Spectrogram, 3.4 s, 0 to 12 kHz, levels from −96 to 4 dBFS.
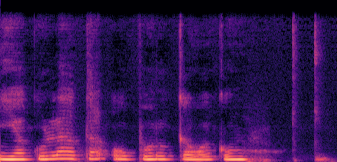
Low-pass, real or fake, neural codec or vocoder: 10.8 kHz; fake; autoencoder, 48 kHz, 32 numbers a frame, DAC-VAE, trained on Japanese speech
